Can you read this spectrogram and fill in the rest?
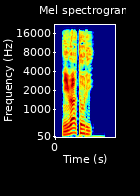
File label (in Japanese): "ニワトリ", Japanese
